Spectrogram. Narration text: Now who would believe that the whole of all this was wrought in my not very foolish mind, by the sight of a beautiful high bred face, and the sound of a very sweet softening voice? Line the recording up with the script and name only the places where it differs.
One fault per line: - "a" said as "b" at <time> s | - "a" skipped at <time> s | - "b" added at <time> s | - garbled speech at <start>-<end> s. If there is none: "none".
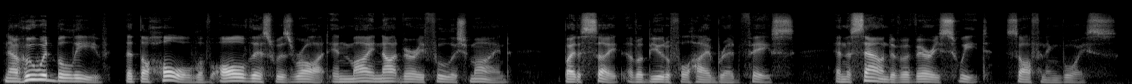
none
